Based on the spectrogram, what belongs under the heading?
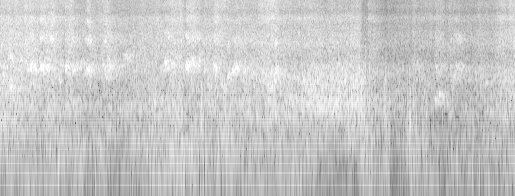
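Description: Freight train of container wagons and tank containers passing close at speed, a steady loud rumble of wagons and wheels on the rails that eases slightly about six seconds in.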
